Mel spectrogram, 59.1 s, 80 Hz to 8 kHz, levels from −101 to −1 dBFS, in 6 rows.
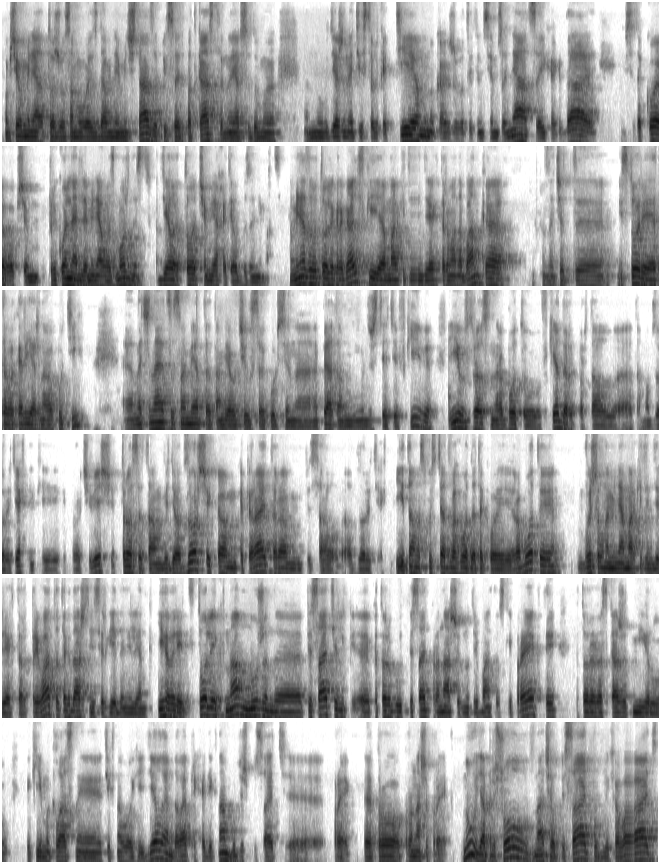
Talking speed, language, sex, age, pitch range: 145 wpm, Russian, male, 20-39, 100-125 Hz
